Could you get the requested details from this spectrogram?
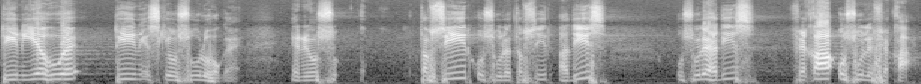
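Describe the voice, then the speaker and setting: Bright high-voiced male preacher lecturing. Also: rough recording. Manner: didactic, rhetorical questions to audience. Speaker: Islamic scholar and preacher. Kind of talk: religious lecture. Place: gathering hall.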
